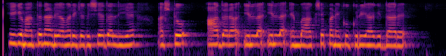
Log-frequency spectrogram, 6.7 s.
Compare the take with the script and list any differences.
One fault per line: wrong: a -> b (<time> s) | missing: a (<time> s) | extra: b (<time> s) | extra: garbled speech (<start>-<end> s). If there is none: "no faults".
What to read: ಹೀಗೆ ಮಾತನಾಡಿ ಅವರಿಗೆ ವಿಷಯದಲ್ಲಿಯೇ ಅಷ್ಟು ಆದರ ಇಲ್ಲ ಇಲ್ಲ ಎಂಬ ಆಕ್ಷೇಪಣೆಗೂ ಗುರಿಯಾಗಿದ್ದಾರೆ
no faults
